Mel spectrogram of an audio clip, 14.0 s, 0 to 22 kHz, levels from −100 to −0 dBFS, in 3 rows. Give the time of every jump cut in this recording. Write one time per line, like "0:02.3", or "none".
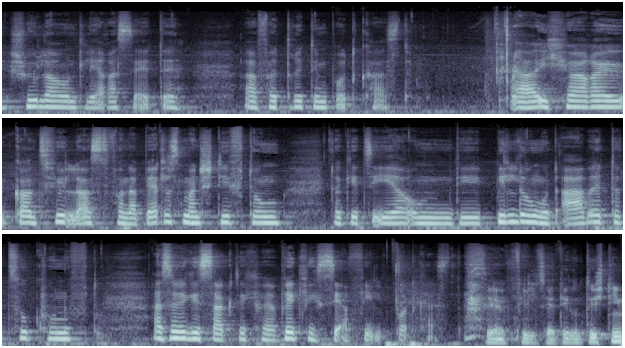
none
